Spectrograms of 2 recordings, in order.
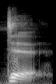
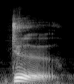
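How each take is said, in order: First: The word is said in a reduced form. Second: The word is said in a full form. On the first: "In the weak form, it is d" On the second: "In the strong form, it is do"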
